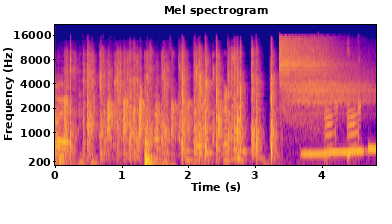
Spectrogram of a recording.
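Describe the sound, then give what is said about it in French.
A small audience applauds with sharp claps for about three seconds at the end of a discussion, before the clapping stops and a steady hiss with sustained tones takes over. “je pense qu'on peut se faire des applaudissements.”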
